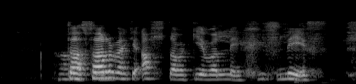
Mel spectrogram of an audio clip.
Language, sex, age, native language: Icelandic, female, 12, Icelandic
